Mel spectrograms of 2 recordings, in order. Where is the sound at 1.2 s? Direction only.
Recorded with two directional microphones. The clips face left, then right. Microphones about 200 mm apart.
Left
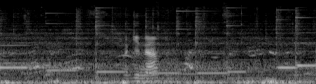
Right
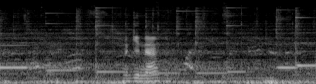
15° right (ahead or behind).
